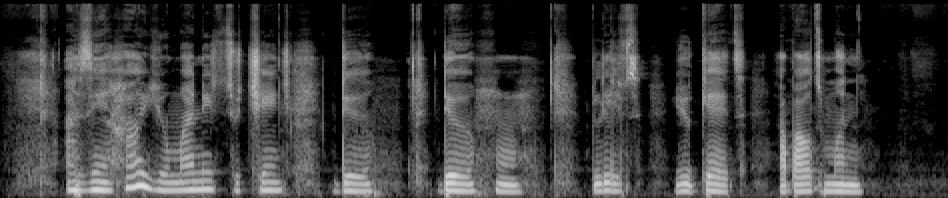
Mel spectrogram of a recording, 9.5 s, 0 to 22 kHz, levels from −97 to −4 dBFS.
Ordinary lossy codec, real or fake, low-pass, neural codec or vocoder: none; real; none; none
